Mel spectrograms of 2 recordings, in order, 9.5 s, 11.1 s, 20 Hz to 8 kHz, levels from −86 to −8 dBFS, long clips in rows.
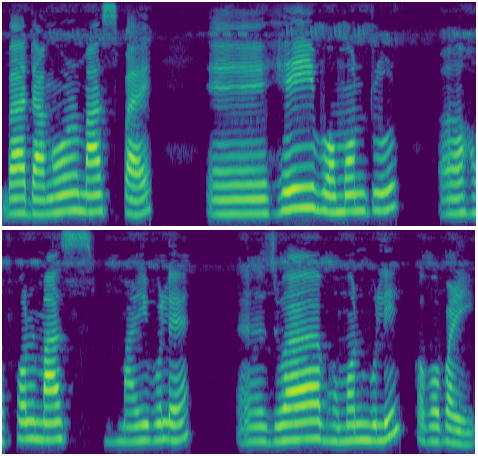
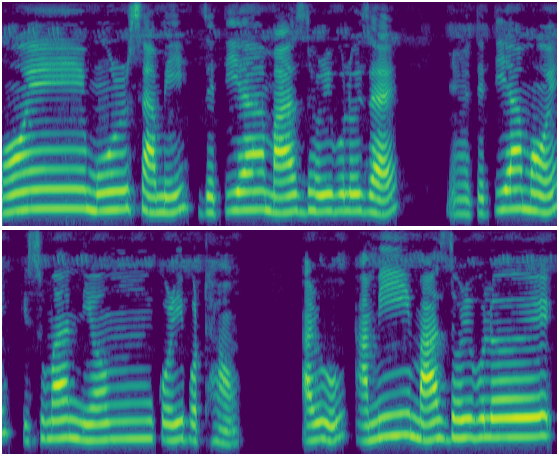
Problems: none marked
